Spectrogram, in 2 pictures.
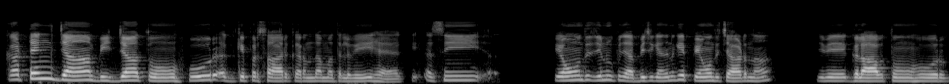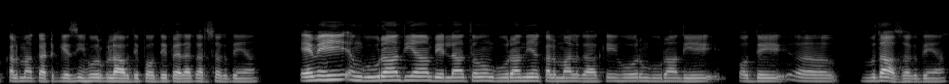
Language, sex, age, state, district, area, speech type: Punjabi, male, 45-60, Punjab, Rupnagar, urban, spontaneous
